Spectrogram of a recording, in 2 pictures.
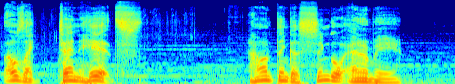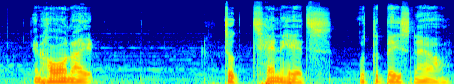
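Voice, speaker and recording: A man's voice: mid-range voice, a little slow, pauses often, warm tone, soft background music. A male streamer giving casual live commentary while playing a game, muttering and swearing as he goes.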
